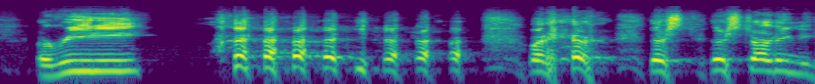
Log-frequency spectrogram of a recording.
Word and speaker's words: Arete: Which, of course, the people that make the announcement can never pronounce, right? Arete, yeah, whatever.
